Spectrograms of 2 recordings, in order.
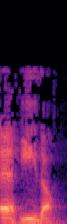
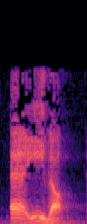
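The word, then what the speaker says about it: أئذا: أنك ترد الهمزة المسهلة هاء تقول آهيذا آهيذا سماهينا سماهينا، لا هذا لحن لا تجوز القراءة به، وإنما تنطق بهمزة كما ذكرنا ملينة مسهلة فقط، لا يظهر في لفظك وفي نطقك وفي صوتك لا يظهر الهاء، أي أن الهاء لا يكون له أثار في النطق الذي يسهل.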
